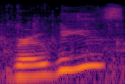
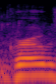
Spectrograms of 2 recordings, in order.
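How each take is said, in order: First: The name is said as Grovies. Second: The name is said as Groves. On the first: This is how the nursery says it. "I think that's how you pronounce it" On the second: This is how it was said before. "I used to pronounce it Groves"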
